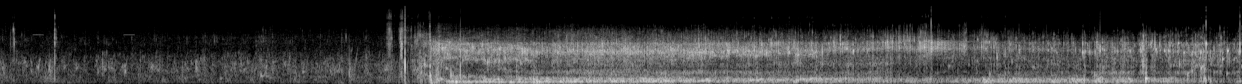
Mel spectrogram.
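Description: Water slapping and sloshing against a Hobie kayak's hull at the waterline. About four seconds in, the camera goes under and a loud, steady, muffled rush of water flowing past the submerged microphone takes over.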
